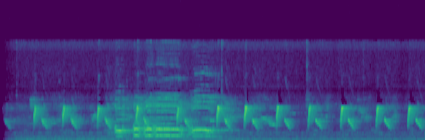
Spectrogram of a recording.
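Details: A common tailorbird (Orthotomus sutorius) gives sharp, high, downward-sliding chirps about twice a second, with a rooster crowing briefly midway over a low background hum.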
